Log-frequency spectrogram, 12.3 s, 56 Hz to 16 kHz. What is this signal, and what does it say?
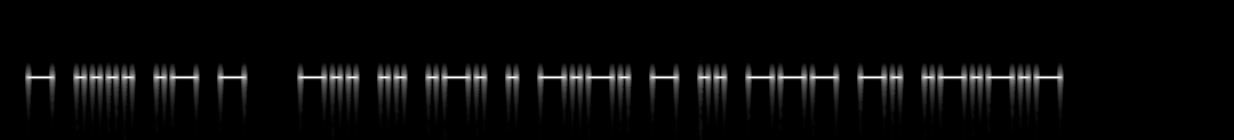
Morse code, heard as a keyed tone, about 16 wpm, 700 Hz. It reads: THAT DIRECTION.
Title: Sentences from Top 1000 Words - Review Part 5 - 15wpm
